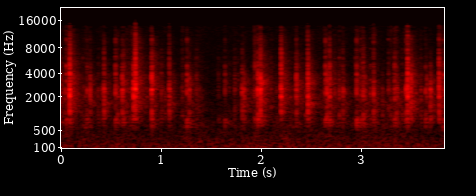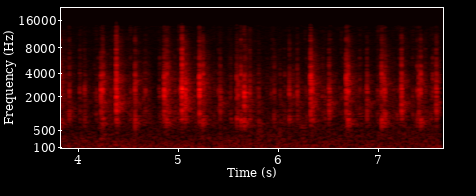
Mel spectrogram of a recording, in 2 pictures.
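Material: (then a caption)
Plastic. Fingertips tap and click the buttons and triggers of a white, hollow plastic game controller. The result is a steady run of quick, dry, bright clicks with almost no low end, each dying away almost instantly.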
